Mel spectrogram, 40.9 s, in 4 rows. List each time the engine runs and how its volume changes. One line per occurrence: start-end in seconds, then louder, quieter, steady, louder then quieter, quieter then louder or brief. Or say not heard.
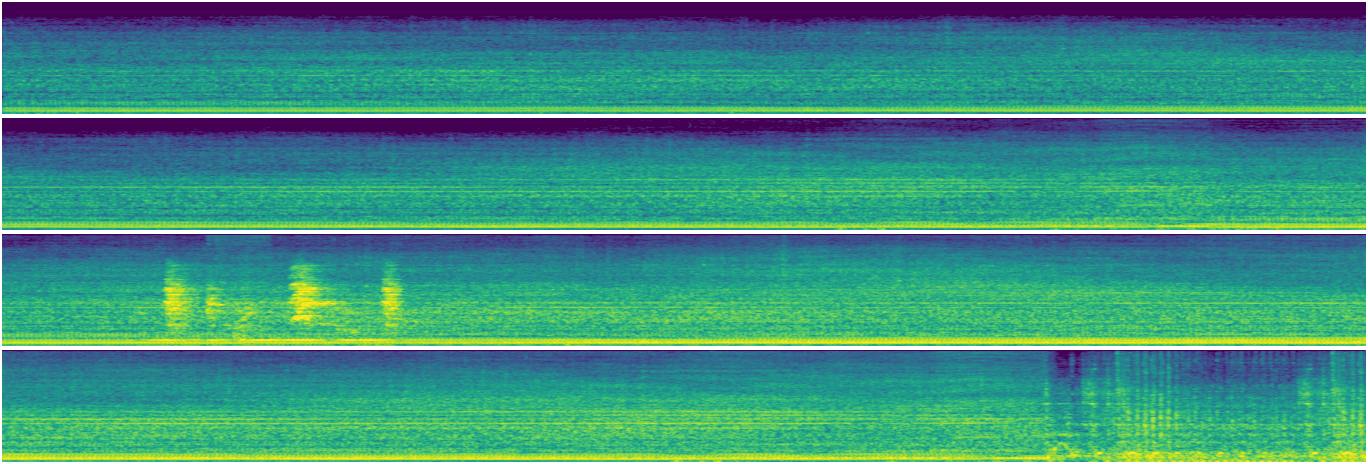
0.0-40.8 louder.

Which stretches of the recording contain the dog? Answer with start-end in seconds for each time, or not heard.
21.4-23.5.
